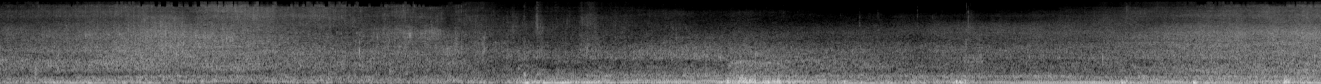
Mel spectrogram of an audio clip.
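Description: Ocean waves surge and wash continuously along the Yalta coast in Crimea on a rainy day, with heavy wind buffeting the microphone, loud and close throughout with no voices.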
